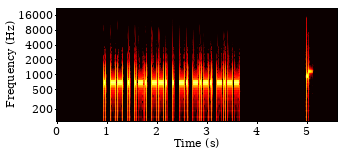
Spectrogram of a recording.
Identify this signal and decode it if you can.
Morse code, heard as a keyed tone, about 34 wpm, 700 Hz. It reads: EMERGENCY
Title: Top 1501-1750 Words 35wpm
